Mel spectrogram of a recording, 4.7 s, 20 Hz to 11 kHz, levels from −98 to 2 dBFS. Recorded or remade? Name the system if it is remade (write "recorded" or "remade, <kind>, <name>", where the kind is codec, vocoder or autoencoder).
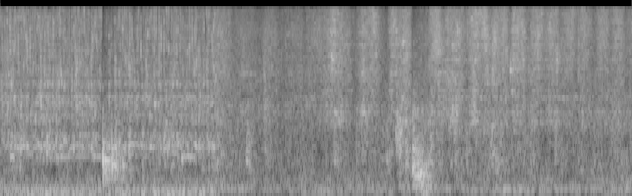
recorded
